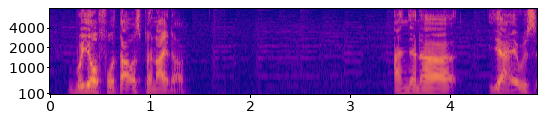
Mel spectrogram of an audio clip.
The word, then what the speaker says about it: Pineda: Is it not Pineda? Is it Pineda? Listen, we've never heard his name. I've been saying Pineda like for a while now. I did notice that I'm probably saying it wrong. It's Pineda, right? Pineda?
